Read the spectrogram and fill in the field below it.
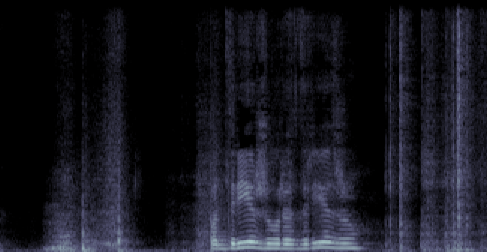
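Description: A utility knife slices through packing tape on a cardboard box.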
